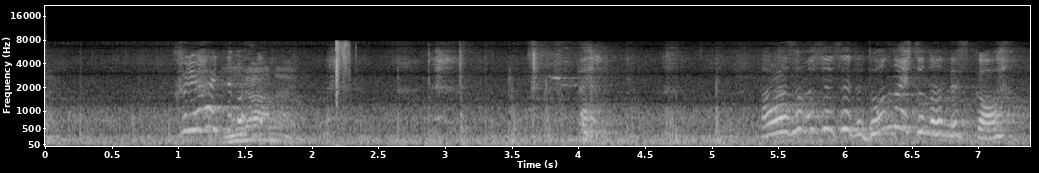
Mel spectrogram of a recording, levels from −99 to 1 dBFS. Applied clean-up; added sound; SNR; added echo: none; Glass; 4 dB; reverberation time 0.9 s.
